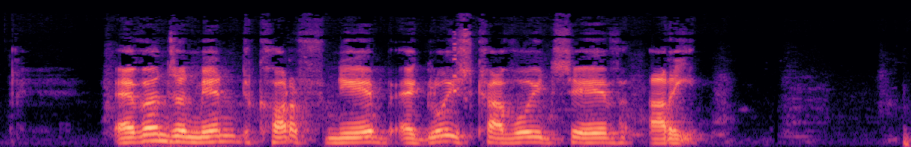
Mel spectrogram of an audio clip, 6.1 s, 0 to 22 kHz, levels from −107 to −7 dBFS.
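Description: Two short glitches in the speech come from corrupt frames that the decoder played anyway. At about 2.02 s there's a quick glitch, faint at around -35 dBFS, about as long as a couple of damaged frames. From 3.02 to 3.11 s a louder glitch, near -25 dBFS, spans roughly three frames. In both cases, flipped bits made the decoder misread gains or codes, so energy lands at the wrong frequencies and comes out as a chirp, squeak, blip or burst of noise.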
